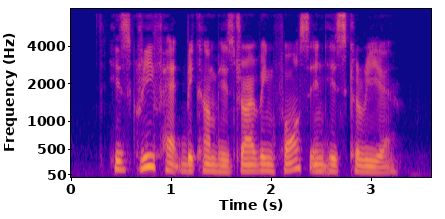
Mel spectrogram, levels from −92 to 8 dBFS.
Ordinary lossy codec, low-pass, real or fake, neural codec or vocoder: none; 7.2 kHz; fake; codec, 16 kHz, 8 kbps, FunCodec, trained on LibriTTS, 25 frames a second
